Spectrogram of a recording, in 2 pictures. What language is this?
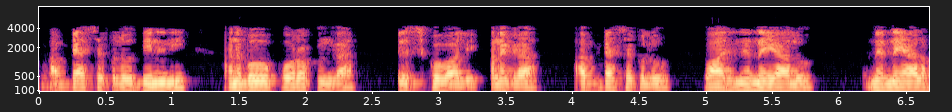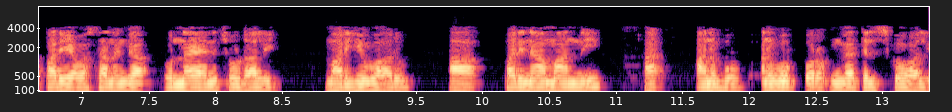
Telugu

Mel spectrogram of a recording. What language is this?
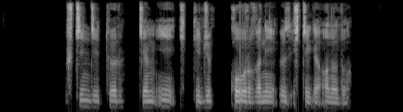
Uyghur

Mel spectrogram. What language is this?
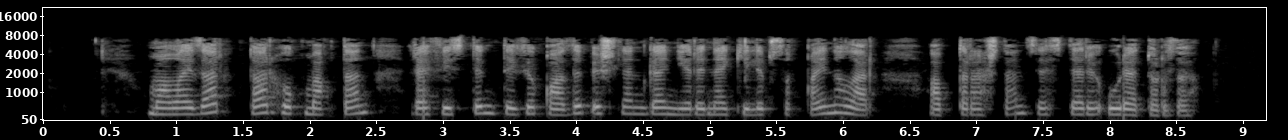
Bashkir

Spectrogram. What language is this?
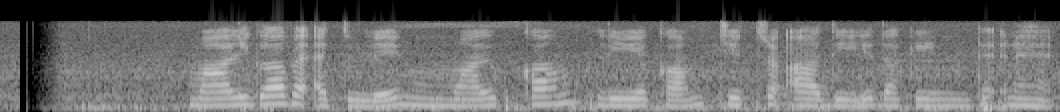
Sinhala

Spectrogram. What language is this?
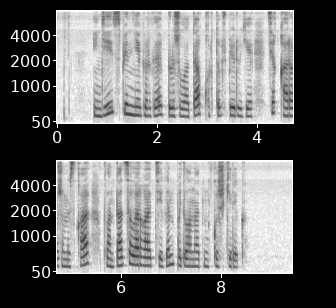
Kazakh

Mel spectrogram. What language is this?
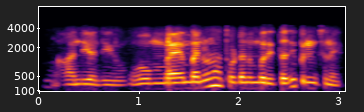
Punjabi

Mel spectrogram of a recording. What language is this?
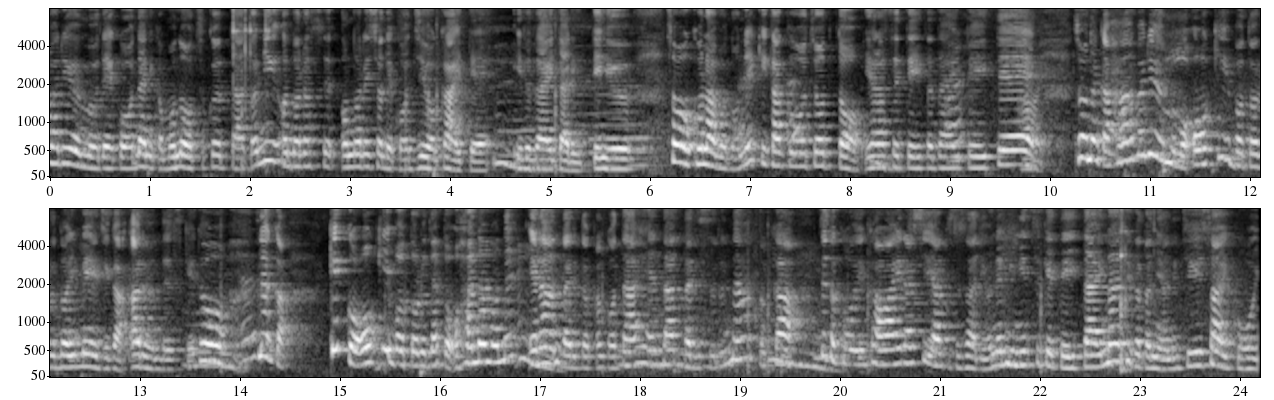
Japanese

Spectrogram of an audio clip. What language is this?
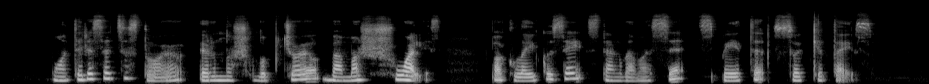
Lithuanian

